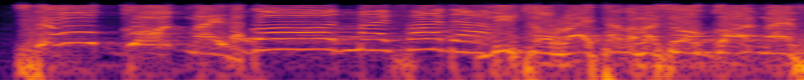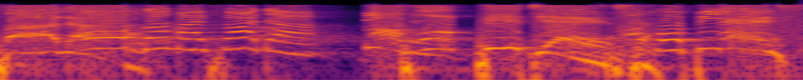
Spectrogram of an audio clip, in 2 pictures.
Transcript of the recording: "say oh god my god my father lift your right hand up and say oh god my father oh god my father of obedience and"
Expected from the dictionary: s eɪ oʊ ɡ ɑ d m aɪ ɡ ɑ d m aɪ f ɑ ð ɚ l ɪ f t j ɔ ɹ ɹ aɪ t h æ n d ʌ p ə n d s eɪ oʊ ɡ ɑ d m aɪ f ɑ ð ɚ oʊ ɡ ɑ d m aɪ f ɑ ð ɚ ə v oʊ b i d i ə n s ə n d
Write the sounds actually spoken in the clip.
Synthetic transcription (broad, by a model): s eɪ oʊ ɡ ɑ d m aɪ ɡ ɑ d m aɪ f ɑ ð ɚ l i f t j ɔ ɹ ɹ aɪ t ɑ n ʌ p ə s eɪ oʊ ɡ ɑ d m aɪ f ɑ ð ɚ oʊ ɡ ɑ d m aɪ f ɑ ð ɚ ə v oʊ b i d i ə n s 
